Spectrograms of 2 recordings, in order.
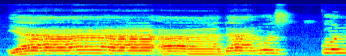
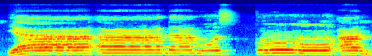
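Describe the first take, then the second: First: The n sound is pronounced clearly and distinctly. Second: The n sound is blurred, not clearly pronounced. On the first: The speaker calls it right. "Tetapi harus dibaca jelas" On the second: The speaker calls it wrong. "Jangan malah dibacanya ya adamus ku'an. Nah, salah ya. Kurang tepat"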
